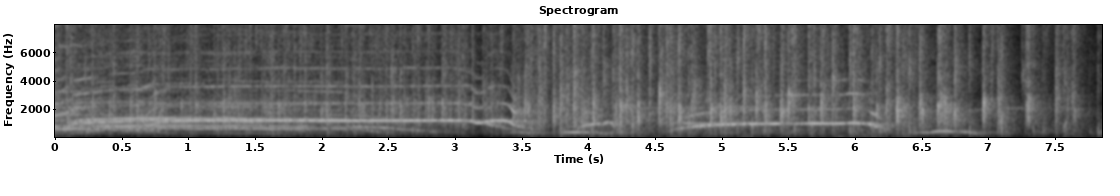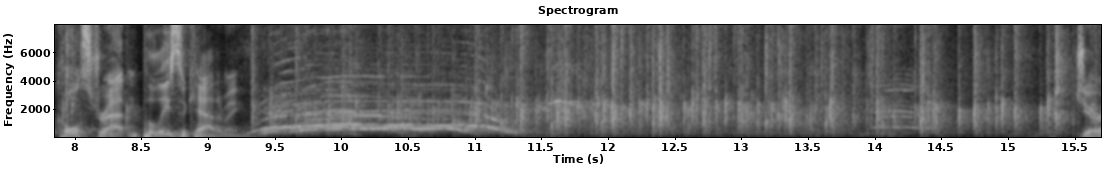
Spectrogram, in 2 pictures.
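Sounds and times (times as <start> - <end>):
audience applause: 0.0 - 8.6, 9.3 - 15.6
speech: 7.9 - 9.6.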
